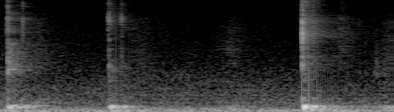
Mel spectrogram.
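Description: Sharp computer mouse clicks while a pop-up is edited in a site builder, three distinct clicks spaced unevenly over two seconds, close and fairly quiet, with no talk.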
